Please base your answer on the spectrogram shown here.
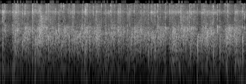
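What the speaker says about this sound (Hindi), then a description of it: "इस लड़की के लिए जोरदार ताली बजाइए।" Loud, dense applause from a large audience at a motivational talk, sustained and even throughout the clip.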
